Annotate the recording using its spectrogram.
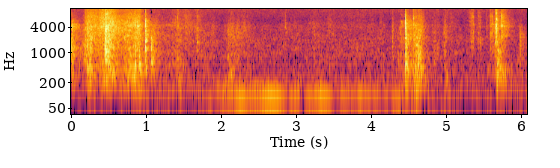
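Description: Plastic film crinkles as it is pulled off a box.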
